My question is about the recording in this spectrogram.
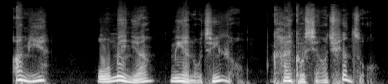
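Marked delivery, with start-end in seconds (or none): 0.1-0.5 sudden high alarmed outcry; alarmed cry. Acted. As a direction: blurt it out in shock. Wu Meiniang cries out alarmed.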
